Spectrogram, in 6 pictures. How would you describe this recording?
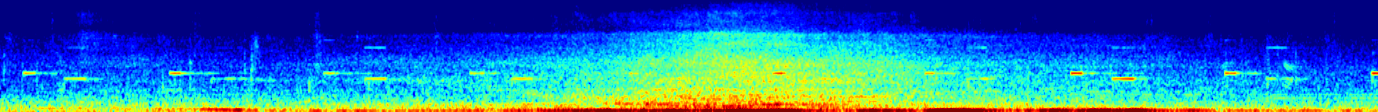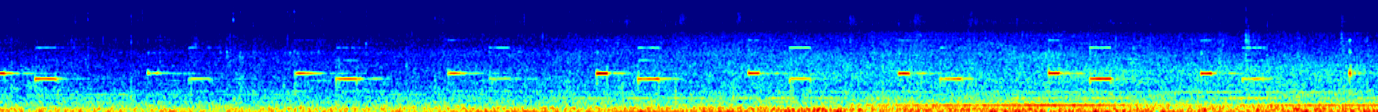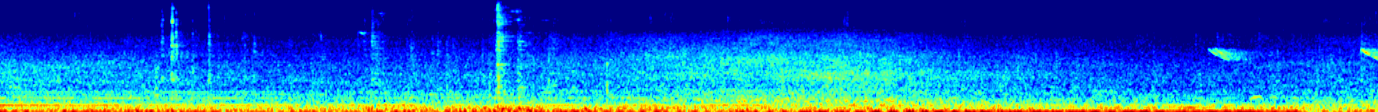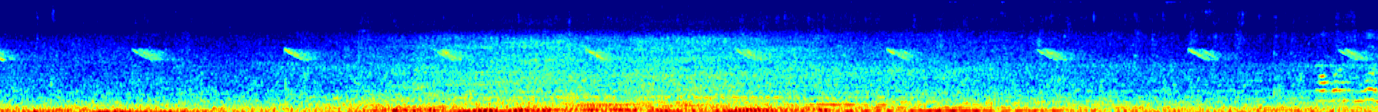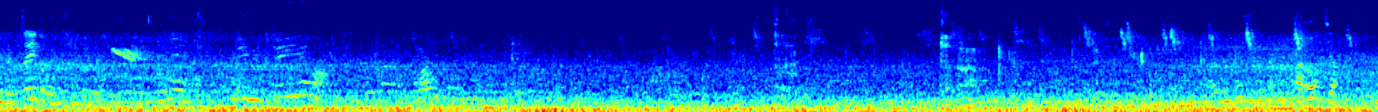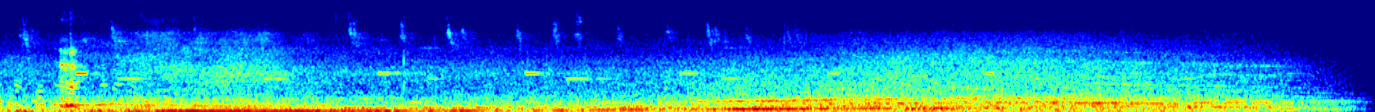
two traffic signs giving acoustic signals in matsumoto city - traffic and passenger passing by, international city scapes - social ambiences and topographic field recordings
